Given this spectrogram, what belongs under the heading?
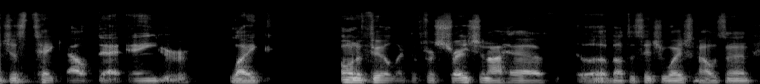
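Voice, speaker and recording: A young man sharing a personal story in a presentation, talking casually with many fillers and restarts. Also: low-pitched. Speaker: youth leader presenter.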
